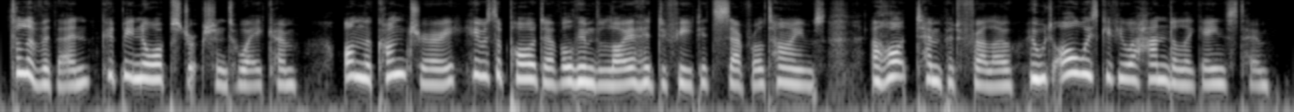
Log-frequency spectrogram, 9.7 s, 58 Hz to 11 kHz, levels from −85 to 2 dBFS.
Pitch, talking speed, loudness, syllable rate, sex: 245 Hz, 225 wpm, -17 LUFS, 6.5 syllables/s, female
